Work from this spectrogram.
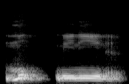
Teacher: Bukan di keluarnya makhrajnya, sukunnya di sini bukan di tenggorokan tengah mu'minina, tapi di tenggorokan bagian bawah aqsal halq, paling bawah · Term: huruf hamzah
